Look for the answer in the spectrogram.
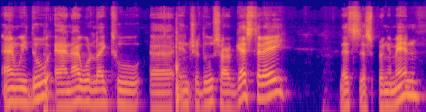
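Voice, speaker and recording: A man co-hosting a casual talk show, speaking politely and warmly welcoming the guest. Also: mid-range voice, measured pace. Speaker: podcast co-host.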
